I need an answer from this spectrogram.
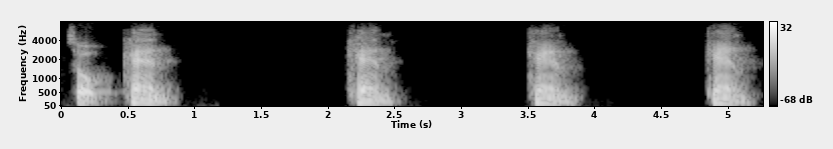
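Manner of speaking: "can" repeated slowly, no T at the end; repetition drill. Shown as a demonstration. Teacher drilling the word for students to repeat. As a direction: drill "can" over and over, calm. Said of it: "If you want to repeat in your house".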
